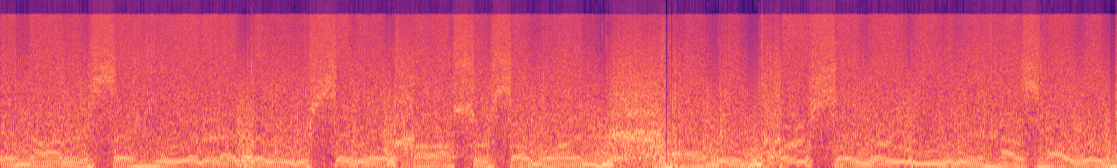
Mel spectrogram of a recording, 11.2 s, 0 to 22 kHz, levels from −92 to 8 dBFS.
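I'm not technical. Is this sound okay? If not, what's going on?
No, there's a wrong sample width problem throughout: each original sample got split in two, so the speech plays at half speed, an octave low, buried under loud noise.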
